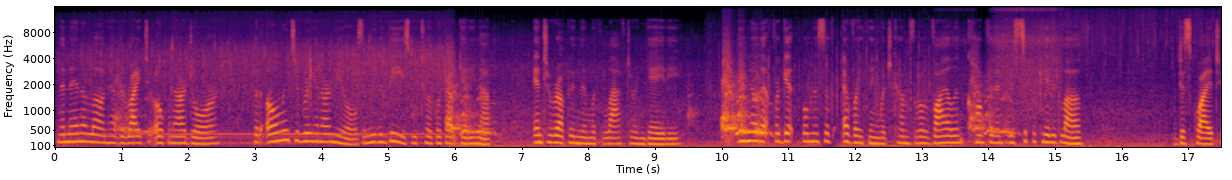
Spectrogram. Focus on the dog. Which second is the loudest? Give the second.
10 s.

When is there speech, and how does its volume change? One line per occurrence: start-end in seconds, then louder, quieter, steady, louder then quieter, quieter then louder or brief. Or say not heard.
0.0-9.4 steady
10.2-15.4 steady
16.8-17.4 brief.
